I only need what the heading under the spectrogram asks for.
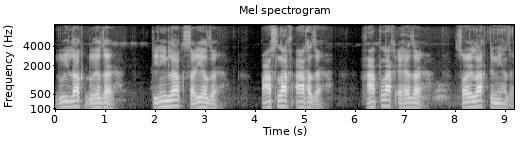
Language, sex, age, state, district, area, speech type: Assamese, male, 45-60, Assam, Charaideo, urban, spontaneous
